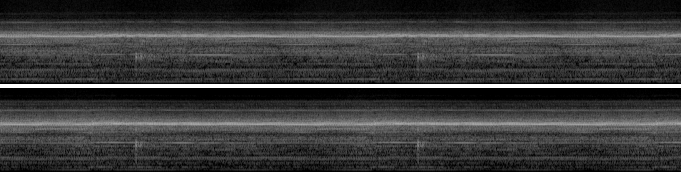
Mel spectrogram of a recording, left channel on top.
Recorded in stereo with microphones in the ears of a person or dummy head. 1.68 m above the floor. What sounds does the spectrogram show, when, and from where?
0.0 s a machine running: 85° right, 2.5 m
